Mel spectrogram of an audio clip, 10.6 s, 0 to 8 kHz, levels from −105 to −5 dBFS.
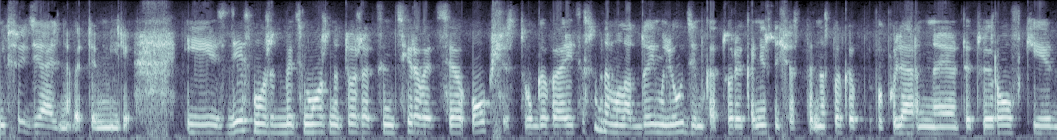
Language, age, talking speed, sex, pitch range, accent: Russian, 40-59, 135 wpm, female, 155-185 Hz, native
